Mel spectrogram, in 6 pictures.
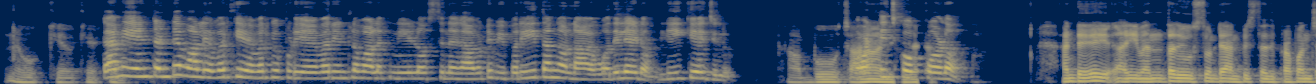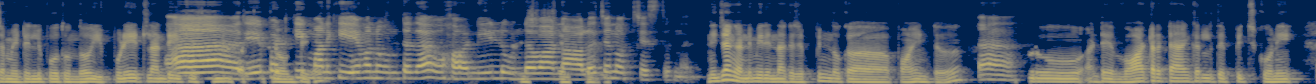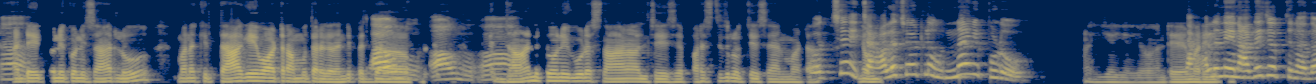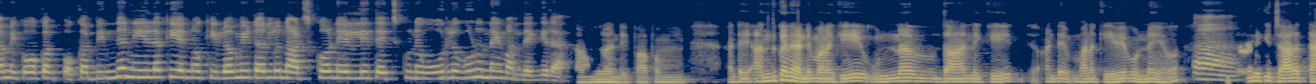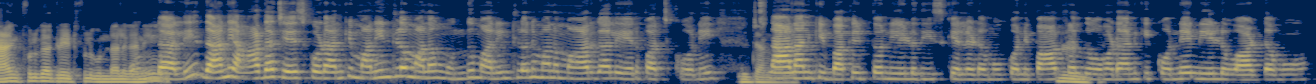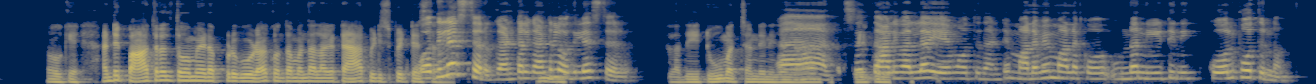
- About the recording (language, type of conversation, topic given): Telugu, podcast, నీటిని ఆదా చేయడానికి మీరు అనుసరించే సరళమైన సూచనలు ఏమిటి?
- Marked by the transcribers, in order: other background noise; tapping; giggle; in English: "వాటర్"; in English: "వాటర్"; in English: "ప్రొడక్షన్‌లో"; in English: "థాంక్ఫుల్‌గా, గ్రేట్‌ఫుల్‌గా"; in English: "టాప్"; in English: "టూ ముచ్"; in English: "సో"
